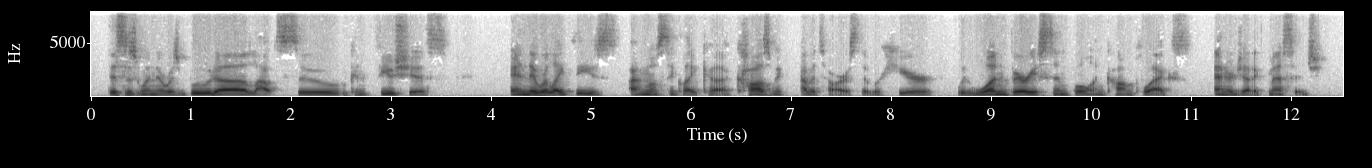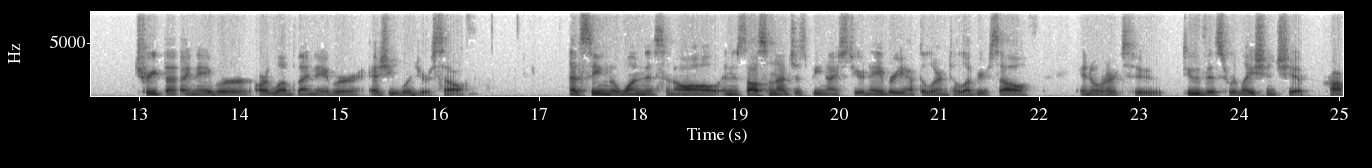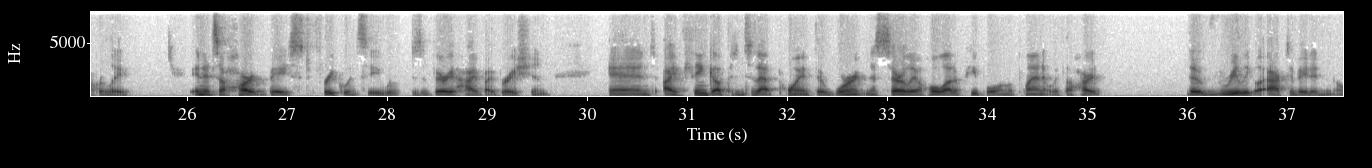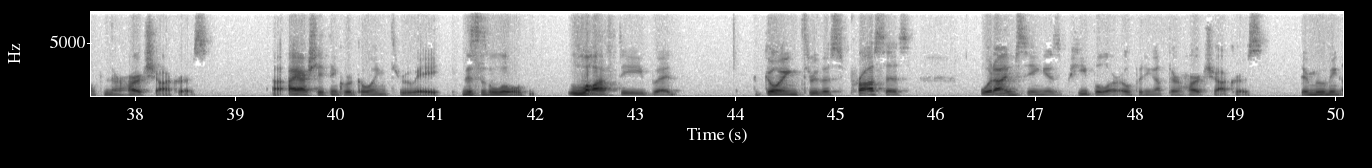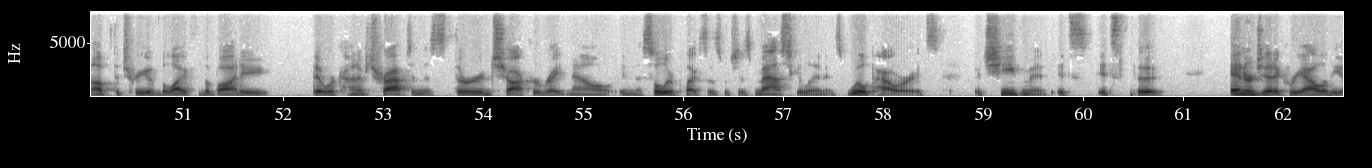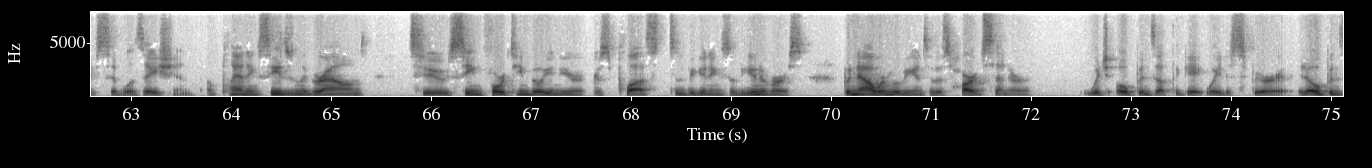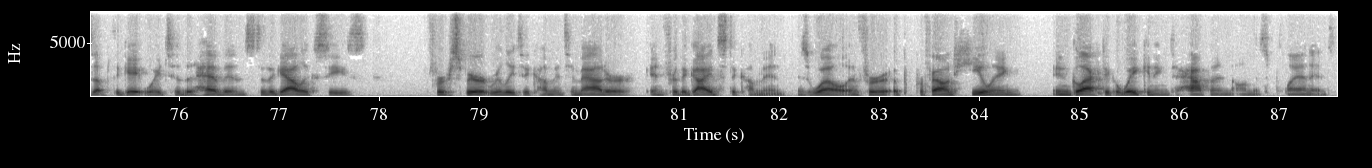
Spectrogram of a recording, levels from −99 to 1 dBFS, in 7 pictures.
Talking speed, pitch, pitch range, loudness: 175 wpm, 90 Hz, 85-105 Hz, -24 LUFS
